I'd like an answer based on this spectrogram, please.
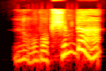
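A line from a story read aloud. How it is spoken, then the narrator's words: Mumbling. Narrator (Russian): замямлил парень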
